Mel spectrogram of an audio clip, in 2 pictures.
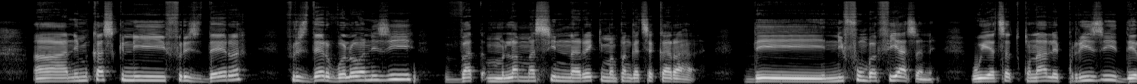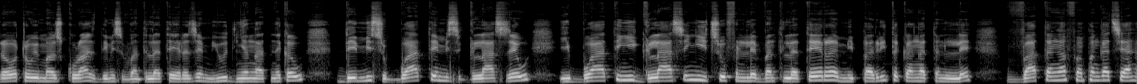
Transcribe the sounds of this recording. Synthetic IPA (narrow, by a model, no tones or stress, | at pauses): animikasi̥kʲinifrizid̪eɾə | frizid̪eɾəvaloɦanizi | vat̪lamasininəɾekimampaŋɡat͡sakaɾaɦə | d̪enifumbəfiasanə̥ | weat͡sat̪u̥kunaleprizid̪eɾauɦaʈ͡ʂawemazu̥kuɾuanzid̪emisivant̪ilat̪eɾəzemiud̪iɲaŋat̪inakawd̪emisibwat̪emisiɡlasizewibwat̪iɲiɡlasiɲit͡sufinilevant̪ilat̪eɾəmipaɾit̪akaŋat̪inilevat̪aŋəfampaŋɡat͡siaɦ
